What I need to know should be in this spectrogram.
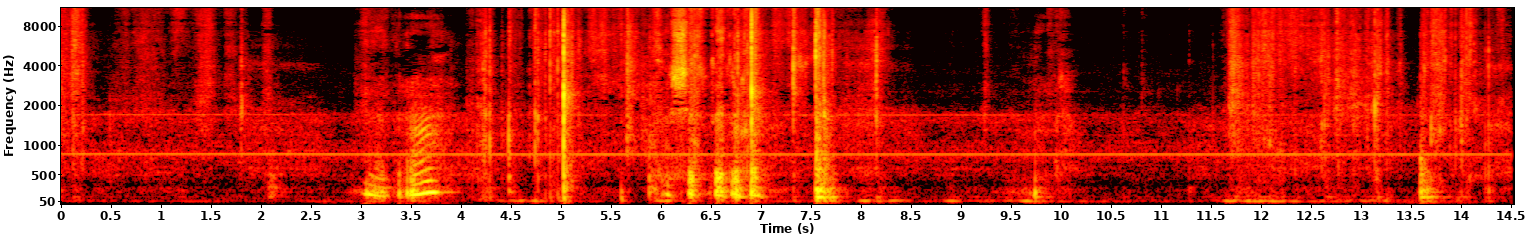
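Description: Paper rustles as it is handled and folded.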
